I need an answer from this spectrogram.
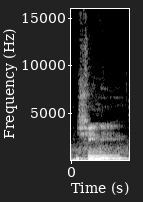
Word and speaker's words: Chingy: And actually, right there, I'm pretty sure was Chingy. Because I actually had his album too. Who is Chingy? Chingy. Is that spelled like it sounds?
